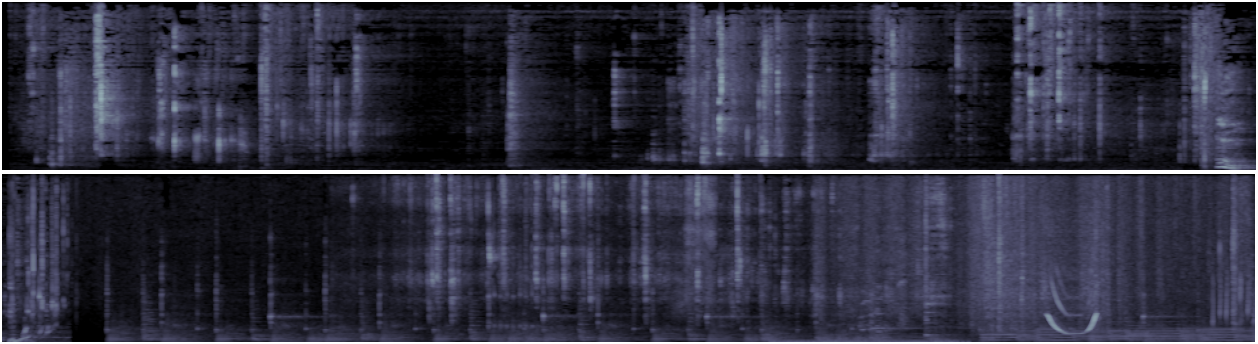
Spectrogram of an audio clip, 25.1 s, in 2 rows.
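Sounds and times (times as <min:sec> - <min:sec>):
wet mouth sound falling in pitch: 0:22.9 - 0:23.6.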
